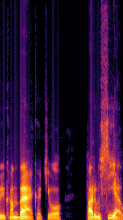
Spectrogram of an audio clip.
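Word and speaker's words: parousia: come back at your parusia we're using the modern Greek pronunciation because it's a living language or Parisi or second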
